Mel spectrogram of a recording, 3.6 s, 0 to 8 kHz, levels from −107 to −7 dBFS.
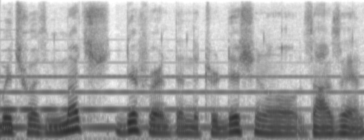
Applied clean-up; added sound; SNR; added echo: none; Musical instrument; 11 dB; none.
